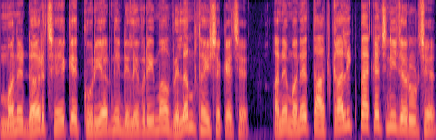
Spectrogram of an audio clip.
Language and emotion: Gujarati, fearful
